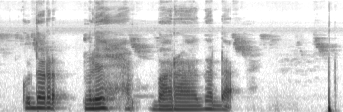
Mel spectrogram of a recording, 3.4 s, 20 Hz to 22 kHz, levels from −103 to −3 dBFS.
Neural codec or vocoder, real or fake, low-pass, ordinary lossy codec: none; real; none; none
